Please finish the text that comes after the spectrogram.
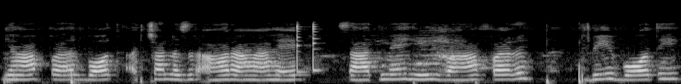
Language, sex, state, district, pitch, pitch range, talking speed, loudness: Hindi, female, Rajasthan, Jaipur, 225 Hz, 210-235 Hz, 150 wpm, -16 LUFS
